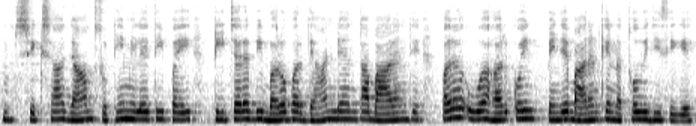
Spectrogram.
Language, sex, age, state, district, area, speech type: Sindhi, male, 18-30, Gujarat, Surat, urban, spontaneous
